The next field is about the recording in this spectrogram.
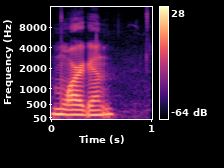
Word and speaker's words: Morgan: Also tatsächlich, von mir aus könnte es auch deutsch aussprechen, aber richtig ist es Morgan. – Maya so Morgan. – Mit diesem super amerikanischen Morgan.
